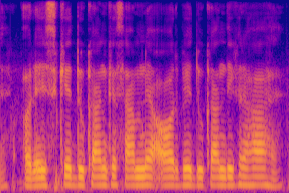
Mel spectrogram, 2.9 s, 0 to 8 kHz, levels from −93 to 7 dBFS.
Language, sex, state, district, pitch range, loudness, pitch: Hindi, male, Jharkhand, Garhwa, 125-130 Hz, -15 LUFS, 125 Hz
